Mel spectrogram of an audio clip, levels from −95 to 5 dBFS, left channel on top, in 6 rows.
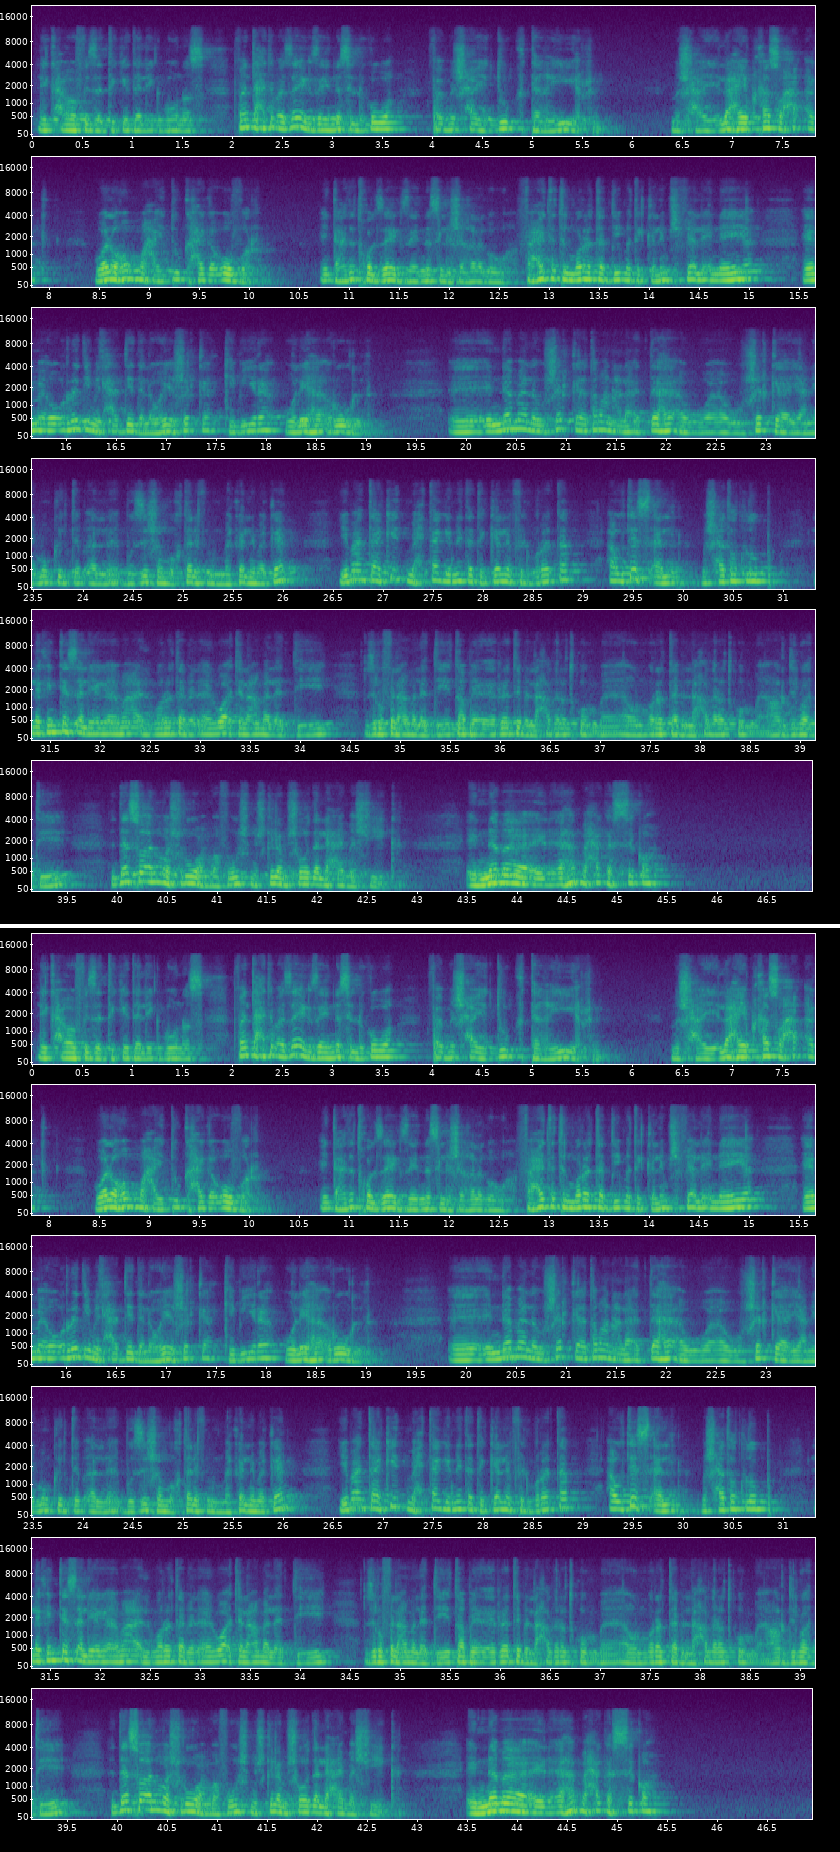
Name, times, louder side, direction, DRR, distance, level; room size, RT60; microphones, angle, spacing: voice 1, 0.1-3.6 4.0-5.7 6.4-7.8 8.5-10.2 10.7-19.0 19.8-26.1 26.6-28.9 29.2-30.8 31.3-34.2 34.6-39.5 39.7-42.8 43.3-45.4, equal, 25° right, 8 dB, 1.2 m, -22 dB
19.5 x 8.6 x 5.9 m, 0.67 s
head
